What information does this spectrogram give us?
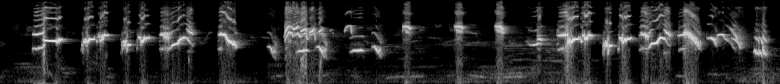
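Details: Continuous aggressive song of an oriental magpie-robin meant to provoke rivals: rapid chattering notes, wavering whistles and scratchy bursts strung together with almost no pauses.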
